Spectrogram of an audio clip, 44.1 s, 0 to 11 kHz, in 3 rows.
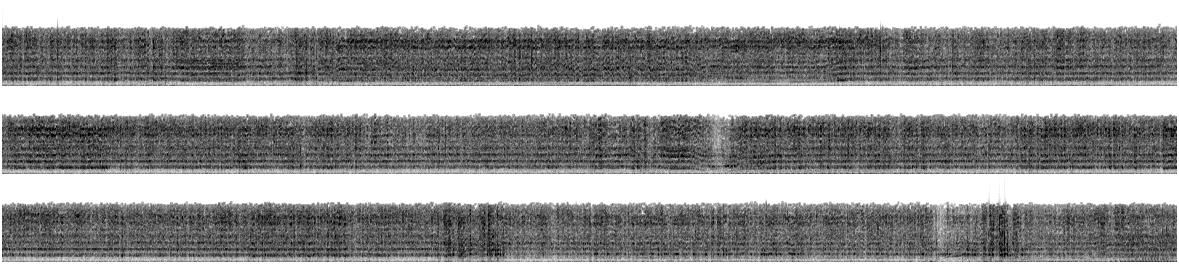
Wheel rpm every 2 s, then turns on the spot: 230, 210, 170, 160, 160, 210, 230, 220, 230, 230, 230, 180, 220, 230, 230, 230, 230, 210, 160, 160, 130, 190.
none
